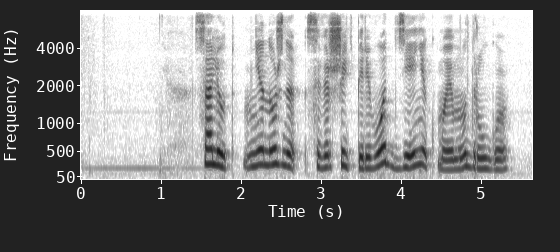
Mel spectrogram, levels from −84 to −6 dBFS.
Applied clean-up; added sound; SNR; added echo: none; none; none; none.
